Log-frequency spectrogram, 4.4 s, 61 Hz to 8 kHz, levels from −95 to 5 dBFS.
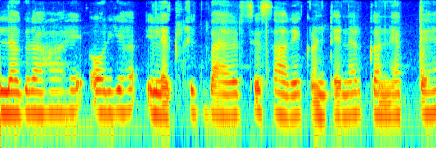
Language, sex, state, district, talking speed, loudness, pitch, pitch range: Hindi, female, Odisha, Nuapada, 165 wpm, -19 LUFS, 195 Hz, 180-195 Hz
